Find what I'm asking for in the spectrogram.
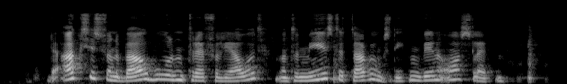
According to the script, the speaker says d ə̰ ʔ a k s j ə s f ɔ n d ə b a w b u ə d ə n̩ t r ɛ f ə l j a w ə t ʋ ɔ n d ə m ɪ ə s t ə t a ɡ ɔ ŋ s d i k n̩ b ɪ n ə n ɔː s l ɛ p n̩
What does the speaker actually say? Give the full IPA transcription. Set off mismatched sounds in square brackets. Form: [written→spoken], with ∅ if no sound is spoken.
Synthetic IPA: d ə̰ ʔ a k s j ə s f ɔ n d ə b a w b u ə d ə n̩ t r ɛ f ə l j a w ə t ʋ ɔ n [d→t] ə m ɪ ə s t ə t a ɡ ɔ ŋ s d i k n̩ b ɪ n ə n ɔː s l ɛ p n̩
